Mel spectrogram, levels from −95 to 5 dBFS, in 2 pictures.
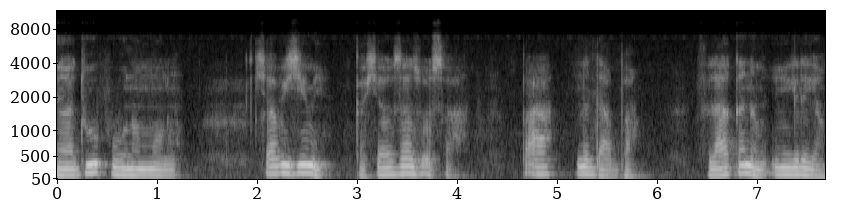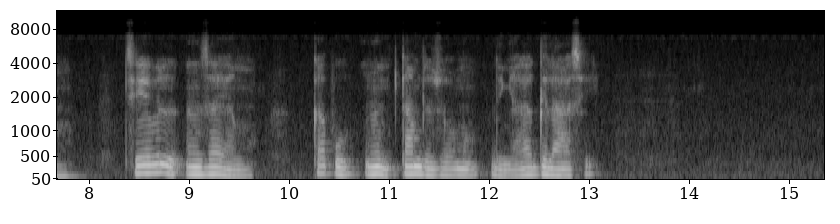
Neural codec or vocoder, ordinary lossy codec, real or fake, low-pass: none; Opus, 24 kbps; real; 7.2 kHz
